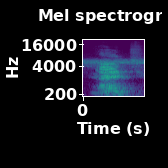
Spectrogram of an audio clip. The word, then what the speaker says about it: ant: और आज का वर्ड क्या है, एंट, ANT, एंट। एक होता है आंट, याद रखना, इसमें फर्क है बोलना, प्रोनाउंसिएशन में, स्पेलिंग भी अलग अलग है, ठीक है।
